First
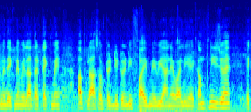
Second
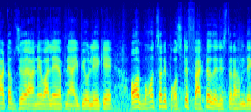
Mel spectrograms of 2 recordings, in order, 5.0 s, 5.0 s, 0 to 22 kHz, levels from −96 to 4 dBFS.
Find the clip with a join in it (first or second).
first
